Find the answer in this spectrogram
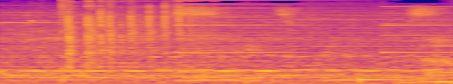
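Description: Experimental electronic music: held synthesizer drone tones, with a quick run of sharp clicks about half a second in.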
